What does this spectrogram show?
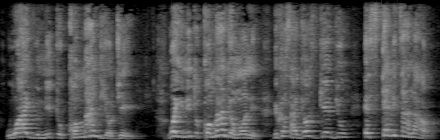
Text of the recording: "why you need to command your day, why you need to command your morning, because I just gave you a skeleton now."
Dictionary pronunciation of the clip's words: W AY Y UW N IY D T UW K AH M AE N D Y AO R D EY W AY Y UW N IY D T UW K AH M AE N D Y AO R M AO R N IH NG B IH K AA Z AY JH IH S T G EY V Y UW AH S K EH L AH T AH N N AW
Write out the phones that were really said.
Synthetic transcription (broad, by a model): W AY Y UW N IY D T UW K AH M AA N D Y AO D EY W AY Y UW N IY D T UW K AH M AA N D Y AO M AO N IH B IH K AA S AY JH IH S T G EY V Y UW AH S K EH L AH T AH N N AW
